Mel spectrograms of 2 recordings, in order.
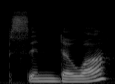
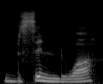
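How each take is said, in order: First: The short vowels are kept in full. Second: The short vowels are dropped between consonants. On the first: Some dialects say it this way. "This is how some dialects might say it" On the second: This is the consonant cluster version. "we get rid of that short vowel sound A and bring it all together"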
